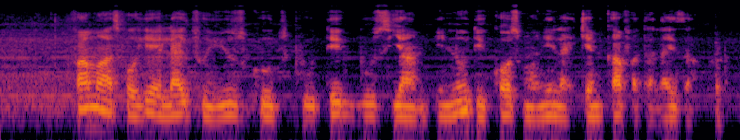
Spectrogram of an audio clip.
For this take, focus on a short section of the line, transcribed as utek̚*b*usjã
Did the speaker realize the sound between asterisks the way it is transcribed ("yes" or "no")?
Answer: yes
